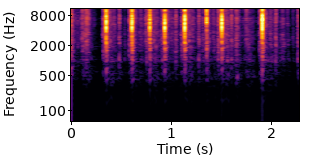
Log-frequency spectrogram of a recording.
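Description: Typewriter keys clacking in a quick run of sharp strokes, about eight a second, as a transition sound effect.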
